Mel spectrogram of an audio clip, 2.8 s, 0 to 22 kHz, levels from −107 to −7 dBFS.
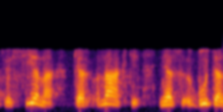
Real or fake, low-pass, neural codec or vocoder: real; 3.6 kHz; none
